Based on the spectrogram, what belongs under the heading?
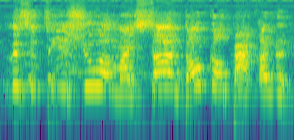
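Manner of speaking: high-pitched booming-out mock divine call; voice from heaven. God warning Kifa from heaven, high hammed-up voice. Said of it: "comes out of heaven in a voice and says".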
